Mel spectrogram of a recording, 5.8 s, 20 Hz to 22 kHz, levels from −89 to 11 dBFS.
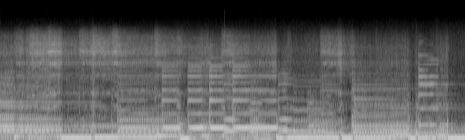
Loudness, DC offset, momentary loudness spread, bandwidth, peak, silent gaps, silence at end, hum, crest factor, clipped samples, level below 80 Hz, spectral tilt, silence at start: -16 LUFS; under 0.1%; 2 LU; 9.2 kHz; -6 dBFS; none; 0 s; none; 8 dB; under 0.1%; -38 dBFS; -6.5 dB/octave; 0 s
